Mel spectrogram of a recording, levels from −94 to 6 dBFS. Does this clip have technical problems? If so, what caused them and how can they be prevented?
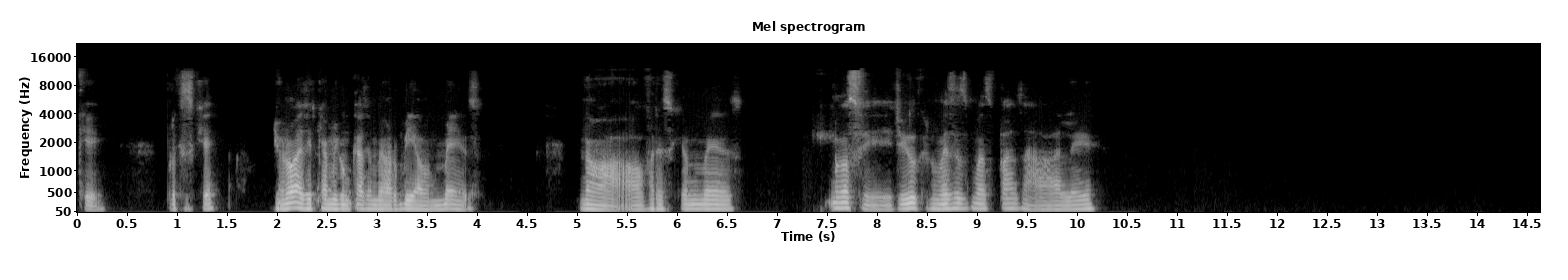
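No, no technical faults here.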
